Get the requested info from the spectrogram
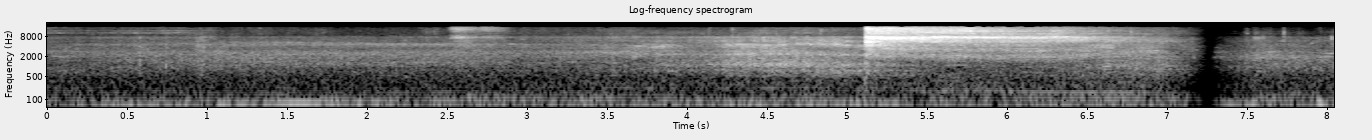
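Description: City street traffic with a steady low rumble of passing vehicles. About five seconds in, a loud hiss lasts about two seconds, and the sound drops out for an instant near the end.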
